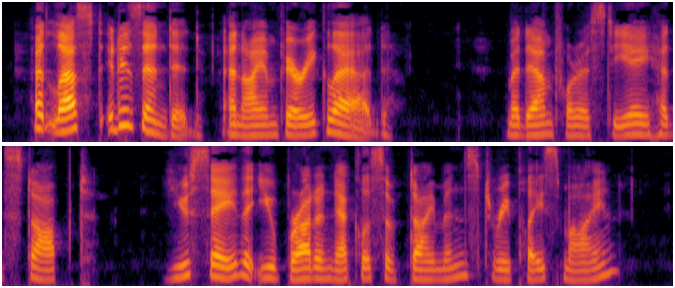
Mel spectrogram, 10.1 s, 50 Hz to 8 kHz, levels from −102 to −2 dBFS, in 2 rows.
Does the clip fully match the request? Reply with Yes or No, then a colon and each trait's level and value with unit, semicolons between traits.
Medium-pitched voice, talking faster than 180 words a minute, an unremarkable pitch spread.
No: medium, 170 Hz; average, 155 wpm; average, 3.6 semitones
